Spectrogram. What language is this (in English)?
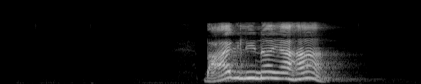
Nepali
